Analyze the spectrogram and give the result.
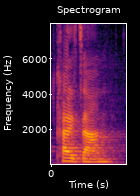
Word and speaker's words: Kaizen: Kaizen, yeah.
